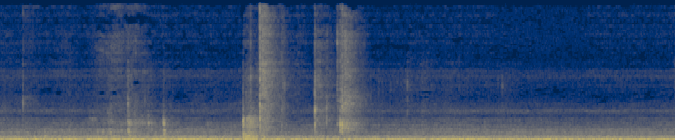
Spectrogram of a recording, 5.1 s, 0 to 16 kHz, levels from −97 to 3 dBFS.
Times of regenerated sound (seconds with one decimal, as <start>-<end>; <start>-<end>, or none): 0.0-3.7; 4.4-5.1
